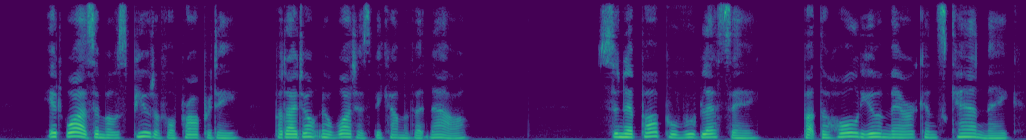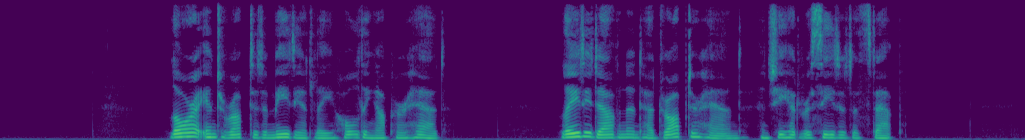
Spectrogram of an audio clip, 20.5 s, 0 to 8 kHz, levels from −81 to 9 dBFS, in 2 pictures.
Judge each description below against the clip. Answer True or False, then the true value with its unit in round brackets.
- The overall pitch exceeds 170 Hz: False (165 Hz)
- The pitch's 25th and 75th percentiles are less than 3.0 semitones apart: False (4.4 semitones)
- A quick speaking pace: False (145 wpm)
